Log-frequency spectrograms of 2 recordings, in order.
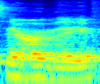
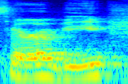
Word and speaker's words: CeraVe: I've been calling this Cerave forever. It's Cerave. This has been in my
